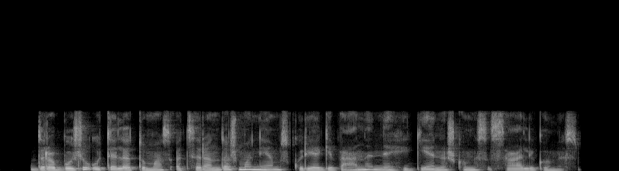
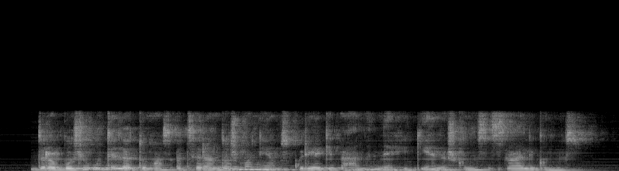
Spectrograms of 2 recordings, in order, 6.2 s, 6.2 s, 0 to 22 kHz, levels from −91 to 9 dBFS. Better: first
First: none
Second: noise reduction (neural separator model SepFormer DNS4)

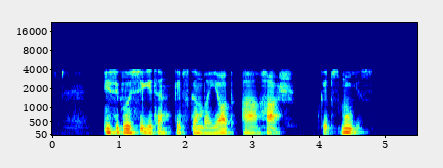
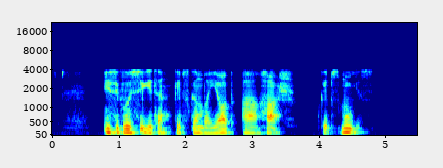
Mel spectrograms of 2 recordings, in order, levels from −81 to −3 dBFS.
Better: second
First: noise reduction (neural mask model Resemble Enhance denoiser)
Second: none

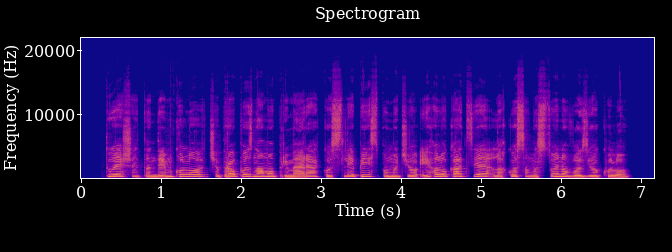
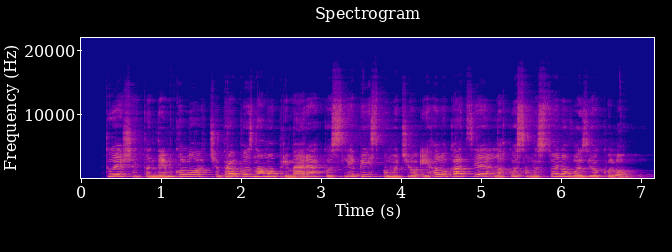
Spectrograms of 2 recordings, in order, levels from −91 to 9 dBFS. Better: first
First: none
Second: room echo; dies away in 0.6 s

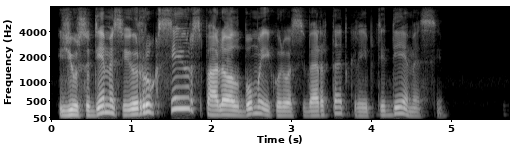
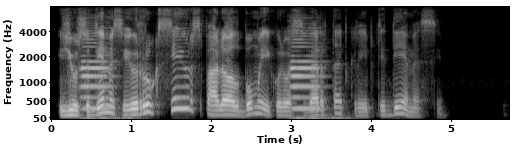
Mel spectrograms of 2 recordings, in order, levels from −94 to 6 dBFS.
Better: first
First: none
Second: background sound (Wind instrument, woodwind instrument); 2 dB below the speech

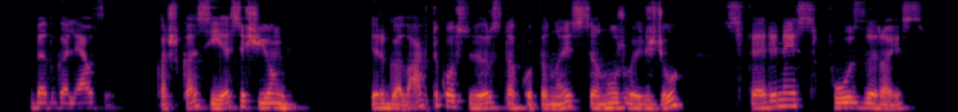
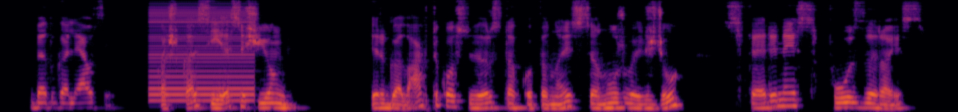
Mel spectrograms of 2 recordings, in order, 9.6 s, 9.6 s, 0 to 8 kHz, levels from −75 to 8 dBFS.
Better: first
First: none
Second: background sound (Alarm); 3 dB below the speech

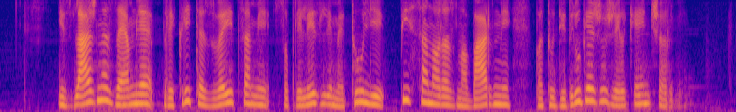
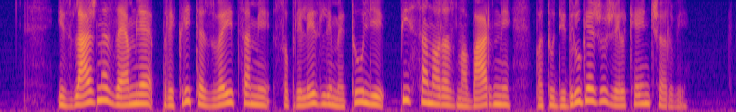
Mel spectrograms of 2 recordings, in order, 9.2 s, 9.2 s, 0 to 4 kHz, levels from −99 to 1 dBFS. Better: second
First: noise reduction (neural separator model SepFormer DNS4)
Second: none

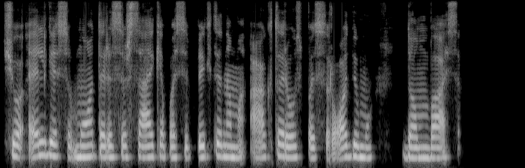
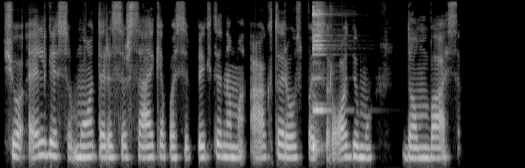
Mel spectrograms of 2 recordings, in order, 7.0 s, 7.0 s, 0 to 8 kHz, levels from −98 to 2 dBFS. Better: first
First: none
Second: background sound (Cowbell); 5 dB below the speech

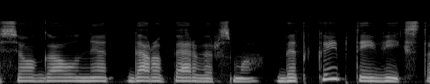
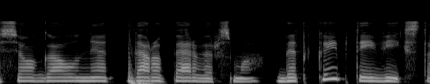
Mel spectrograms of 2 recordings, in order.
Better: first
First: none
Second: noise reduction (neural mask model RNNoise)

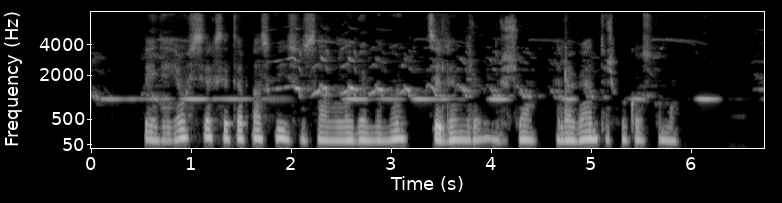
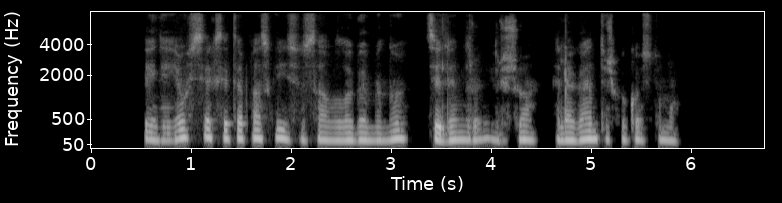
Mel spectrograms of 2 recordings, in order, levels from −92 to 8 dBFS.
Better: second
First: noise reduction (classical method Wiener filter)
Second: none

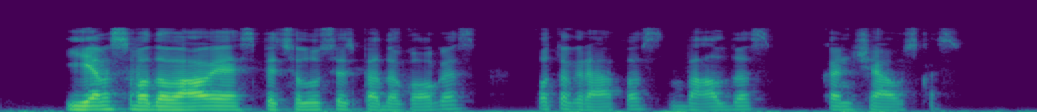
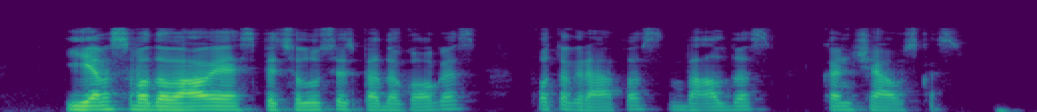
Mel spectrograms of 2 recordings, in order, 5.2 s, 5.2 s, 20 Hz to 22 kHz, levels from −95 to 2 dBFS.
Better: second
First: noise reduction (neural mask model Resemble Enhance denoiser)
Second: none

